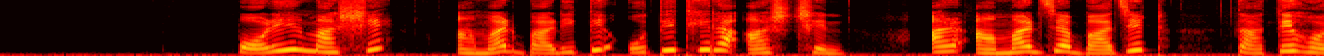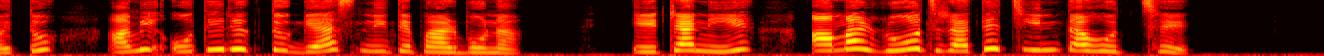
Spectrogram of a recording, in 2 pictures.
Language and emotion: Bengali, fearful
